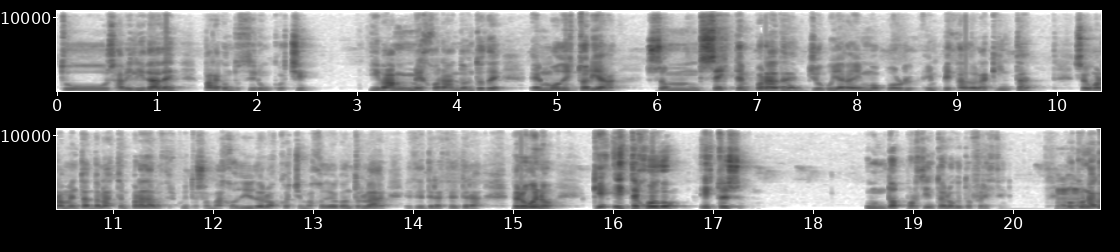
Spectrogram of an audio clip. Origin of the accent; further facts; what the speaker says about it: Spain; Te estoy diciendo lo español porque soy español.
